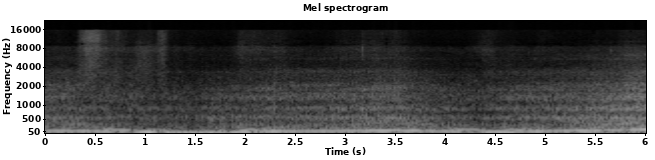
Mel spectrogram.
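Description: A car engine revs briefly several times in quick bursts.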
